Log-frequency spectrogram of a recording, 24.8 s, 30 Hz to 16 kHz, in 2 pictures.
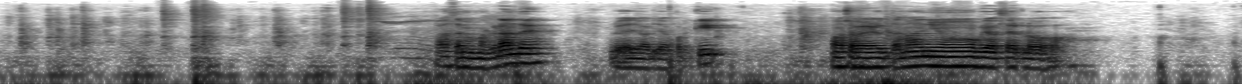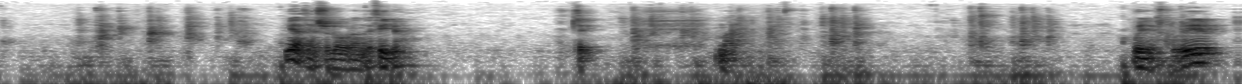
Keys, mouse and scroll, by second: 0.1 Tab, 0.5 r, 5.3 click, 5.8 g, 6.8 click, 7.1 s, 7.5 click, 7.9 alt+q, 8.3-11.7 shift+middle drag, 9.4 s, 11.7 click, 11.9 g, 12.5 click, 13.3 alt+q, 13.8-15.4 ctrl+middle drag, 14.7 s, 15.4 click, 15.6 g, 16.2 click, 16.3 middle click, 18.6 alt+q, 19.0 shift+middle click, 19.5 ctrl+middle click, 19.9 shift+middle click, 20.6 e, 21.9 right click, 22.1 1, 22.6 e, 23.7 click, 24.0 a.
